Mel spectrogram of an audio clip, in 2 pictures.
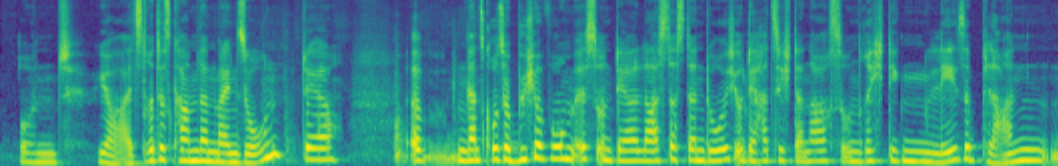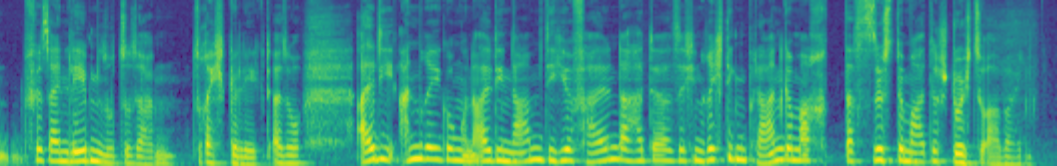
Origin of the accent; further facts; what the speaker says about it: Dresden, Saxony, Germany; ich komme aus dem ehemaligen DDR-Gebiet, bin in Dresden aufgewachsen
